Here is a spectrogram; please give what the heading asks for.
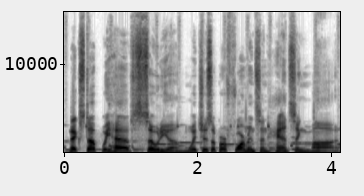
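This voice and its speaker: Animated man hosting a casual gaming video. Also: medium pitch, measured pace, music in the background. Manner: animated, informal, conversational. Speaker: host of a gaming video channel.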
